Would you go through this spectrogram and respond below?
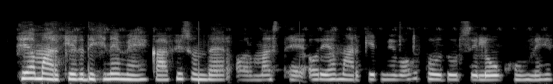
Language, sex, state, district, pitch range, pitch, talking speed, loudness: Hindi, female, Uttar Pradesh, Etah, 215-235 Hz, 225 Hz, 205 wpm, -16 LUFS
